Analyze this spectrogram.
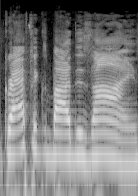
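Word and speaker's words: Graphix by Dzine: Yes, and his company is Graphics by Design. So definitely follow him. Graphics by Design. It's spelled differently. GRAPHIX like X-ray by Design by BYDZINE.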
